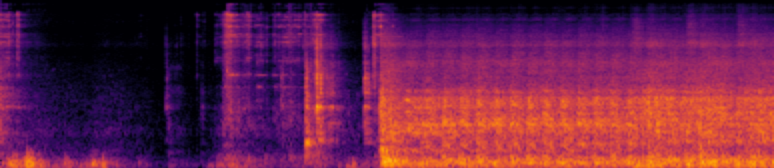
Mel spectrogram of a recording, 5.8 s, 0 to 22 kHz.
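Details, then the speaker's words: 1973 VW Thing engine parked since the early 1980s, carburetor mixture screws set 2.5 turns out, primed, no choke: churning with uneven sputters that don't catch; trying hard but won't start, ignition timing suspected after being messed with. "Ooh, it's trying. It's trying real hard. Who knows if the timing's right?"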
